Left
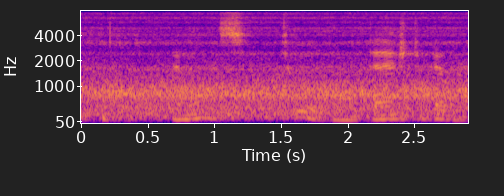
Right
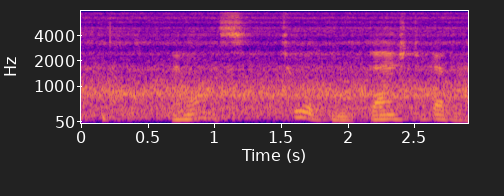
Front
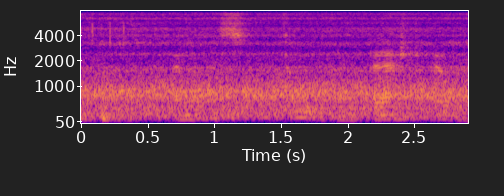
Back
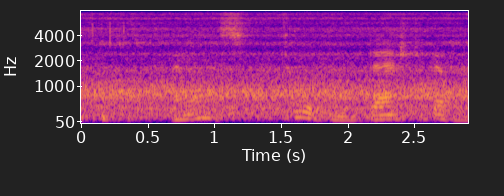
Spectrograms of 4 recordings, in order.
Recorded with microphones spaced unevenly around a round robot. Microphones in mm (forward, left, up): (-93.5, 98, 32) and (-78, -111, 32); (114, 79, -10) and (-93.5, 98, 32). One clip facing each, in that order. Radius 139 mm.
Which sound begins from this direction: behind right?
A man speaking, at 0.7 s.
